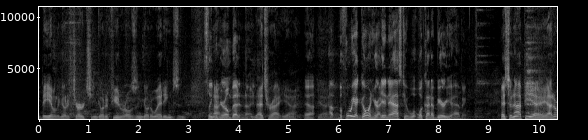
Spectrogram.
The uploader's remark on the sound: This episode was recorded at the iconic Stoneleigh P in Dallas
